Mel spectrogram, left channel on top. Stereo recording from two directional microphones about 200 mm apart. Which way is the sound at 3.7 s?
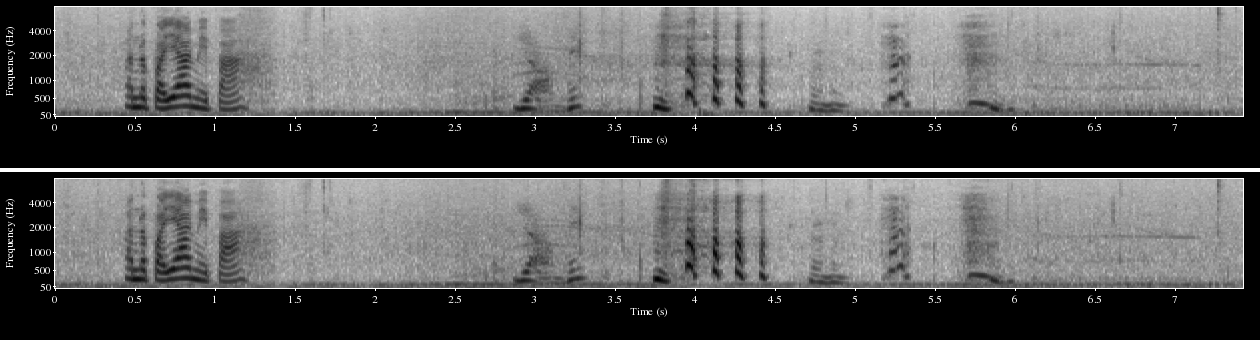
15° right (ahead or behind).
